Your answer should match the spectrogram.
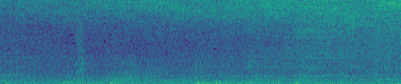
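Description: Steady outdoor noise, a low rumble with a high hiss, slowly growing louder.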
